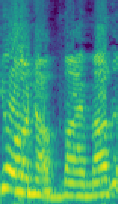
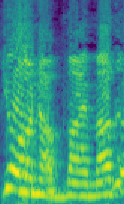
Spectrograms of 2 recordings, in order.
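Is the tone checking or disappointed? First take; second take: checking; checking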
